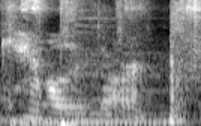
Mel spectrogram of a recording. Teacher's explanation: calendar is accented in the first or rather on the first syllable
